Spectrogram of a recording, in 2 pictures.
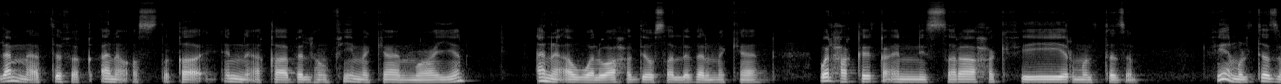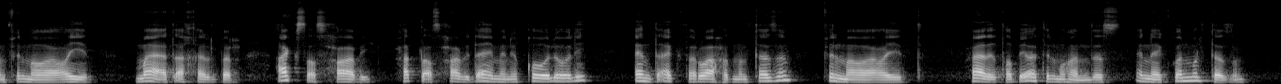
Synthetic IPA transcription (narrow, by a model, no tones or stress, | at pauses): lamːa̰ʔa̰t̪ːafɪqʔana̰wʔɑ̰sˤd̪ɪqɑ̰ːʔiʔɪnːiʔɑ̰qɑːbɪlhʊmfimakaːnmʊʕajːan | ʔana̰ʔawːalwaːħɪd̪juːsˤɑlːɪðalmakʰaːn | wɪlħaqiːqɑ̰ʔɪnːisˤːɑɾˤɑːħɑkḁθiːɾmʊlt̪azɪm | kḁθiːɾmʊlt̪azɪmfilmawaːʕiːd̪̚ | wmaʔat̪ʔa̰xːɑɾˤɪlbɪrː | ʕaksʔɑ̰sˤħɑːbi | ħat̪ːa̰ʔɑsˤħɑːbid̪aːjmanjquːluli | ʔɪnt̪aʔakθɑɾˤwaːħɪd̪mʊlt̪azɪm | filmawaːʕiːd̪̥ | haːðit̪ˤɑbiːʕalmʊɦand̪ɪsʔɪnːajakuːnmʊlt̪azɪm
